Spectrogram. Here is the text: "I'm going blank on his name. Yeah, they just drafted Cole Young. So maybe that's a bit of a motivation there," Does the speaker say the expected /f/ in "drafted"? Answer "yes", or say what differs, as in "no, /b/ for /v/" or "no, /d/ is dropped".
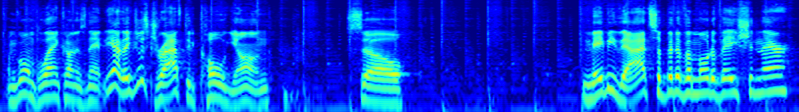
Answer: yes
